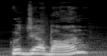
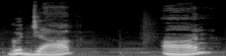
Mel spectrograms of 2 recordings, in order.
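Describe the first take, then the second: First: On is linked smoothly onto job. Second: On is said separately from job. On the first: The speaker calls it right. "गुड जॉब ऑन मिला के" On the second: The speaker calls it wrong. "ऑन मैंने separate किया अभी"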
